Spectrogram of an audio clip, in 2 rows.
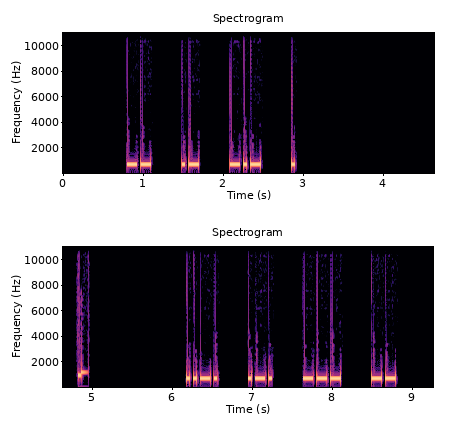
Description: Morse code, heard as a keyed tone, about 28 wpm, spaced as for 16 wpm, 700 Hz. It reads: MAKE FROM
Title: 3x Character Spacing - Top 100 Words - 28wpm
